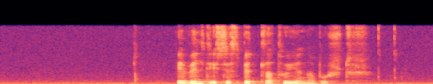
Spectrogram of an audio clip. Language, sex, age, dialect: Faroese, female, 36-60, Suðurstreymoy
